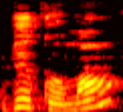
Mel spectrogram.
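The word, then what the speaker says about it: document: هنا بالفرنسي ننطقها بقى عدل، دو. بص بقى، دي او يبقى دو كو سي مع الاو تنطق كو يبقى دوكومون.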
